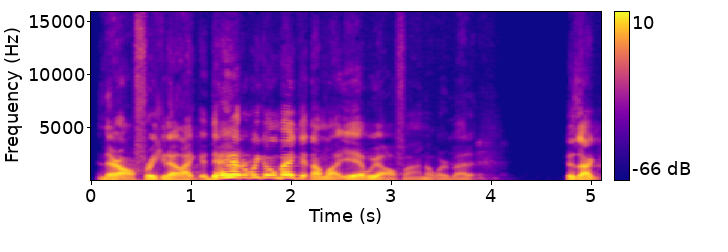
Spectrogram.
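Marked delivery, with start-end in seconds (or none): 1.2-2.1 put-on high, loud frightened child asking dad; mock scared child begging reassurance; panicked kid. Kids panicking in flood. 2.5-3.9 calm reassurance. Retold or imitated. Dad reassuring kids.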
